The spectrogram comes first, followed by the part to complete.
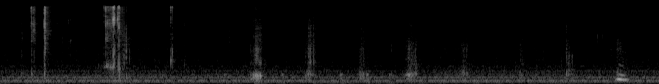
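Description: Tortilla chip loaded with cheesy corn bitten and chewed close to the microphone: a few sharp crunches, the loudest about a second in, then quieter chewing crunches.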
